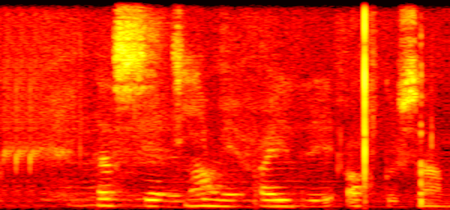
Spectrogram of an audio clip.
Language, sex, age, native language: Icelandic, female, 10, Icelandic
